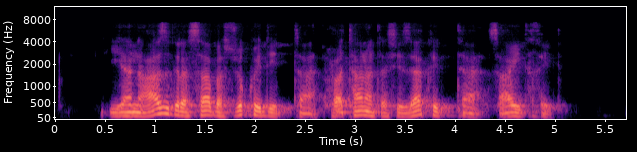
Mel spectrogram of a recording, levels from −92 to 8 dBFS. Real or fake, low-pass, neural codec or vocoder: fake; 7.2 kHz; codec, 16 kHz, 4.8 kbps, FACodec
